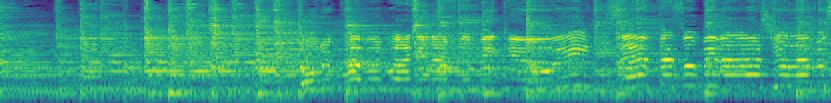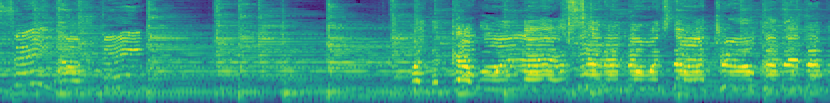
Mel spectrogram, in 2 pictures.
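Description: Acoustic guitar strummed steadily, with a harmonica played over it in an instrumental break; the harmonica comes in about two seconds in, its notes bending and wavering.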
